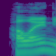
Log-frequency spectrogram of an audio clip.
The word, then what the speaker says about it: Helene: Helene Udy, or Helen Udy, I don't know how you pronounce this name, it's Helen with an E at the end. Helene. Helene Udy played Sylvia.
